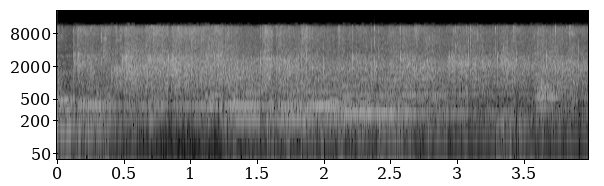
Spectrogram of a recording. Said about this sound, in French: Elles sont acclamées le Seigneur.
